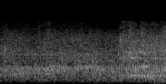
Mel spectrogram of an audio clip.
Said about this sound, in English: there's something about the fans caring enough about a broadcaster to chant during a game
